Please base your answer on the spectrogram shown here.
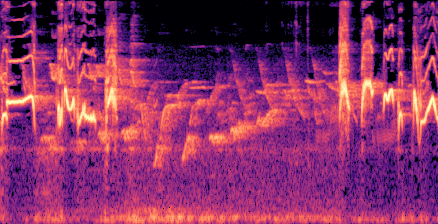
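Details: Oriental magpie-robin singing to provoke other birds into song: loud, varied whistled phrases rising and falling, a quieter twittering stretch in the middle, then a burst of sharp, clear notes near the end.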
